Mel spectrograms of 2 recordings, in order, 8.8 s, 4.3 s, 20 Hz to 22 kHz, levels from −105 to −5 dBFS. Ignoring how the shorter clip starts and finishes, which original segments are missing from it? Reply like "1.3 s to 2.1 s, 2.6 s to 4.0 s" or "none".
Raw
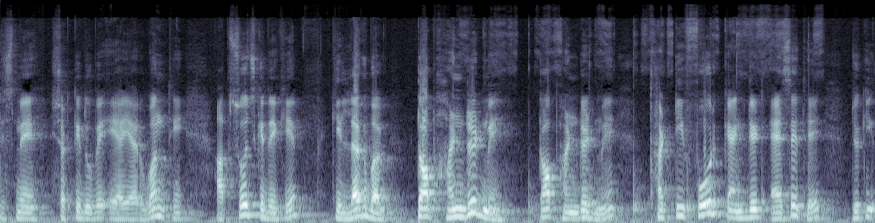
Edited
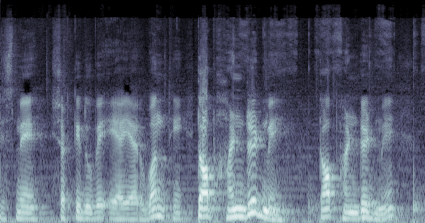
1.8 s to 4.0 s

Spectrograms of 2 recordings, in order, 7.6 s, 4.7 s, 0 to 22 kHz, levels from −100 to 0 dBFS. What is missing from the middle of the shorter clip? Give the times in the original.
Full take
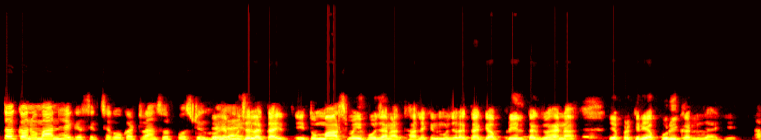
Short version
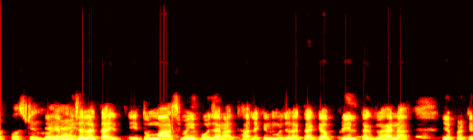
none

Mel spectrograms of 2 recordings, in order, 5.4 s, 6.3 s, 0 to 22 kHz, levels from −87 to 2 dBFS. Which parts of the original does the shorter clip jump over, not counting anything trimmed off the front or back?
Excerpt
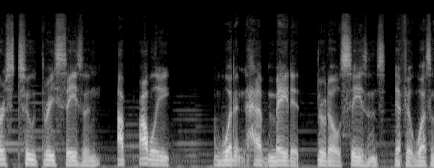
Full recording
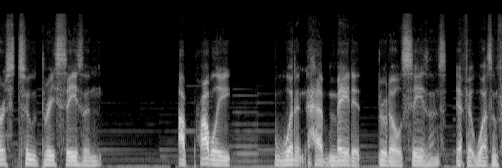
1.3 s to 2.1 s

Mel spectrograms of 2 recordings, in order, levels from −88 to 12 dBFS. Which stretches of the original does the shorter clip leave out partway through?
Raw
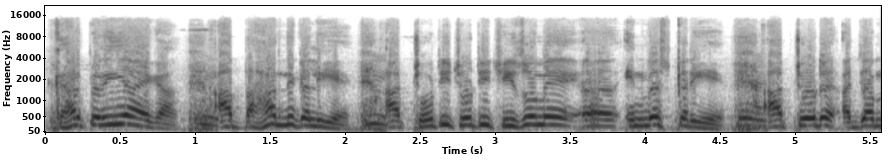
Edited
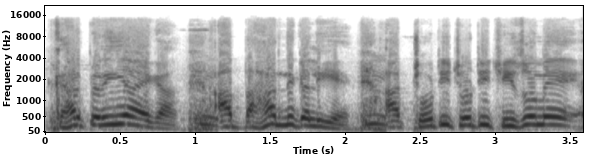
none

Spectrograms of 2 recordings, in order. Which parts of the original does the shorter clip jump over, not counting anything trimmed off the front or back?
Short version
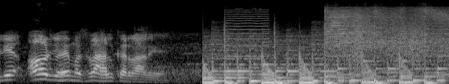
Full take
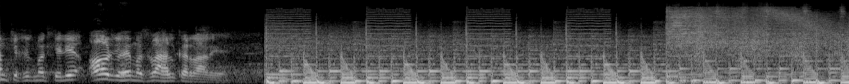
2.6 s to 5.4 s

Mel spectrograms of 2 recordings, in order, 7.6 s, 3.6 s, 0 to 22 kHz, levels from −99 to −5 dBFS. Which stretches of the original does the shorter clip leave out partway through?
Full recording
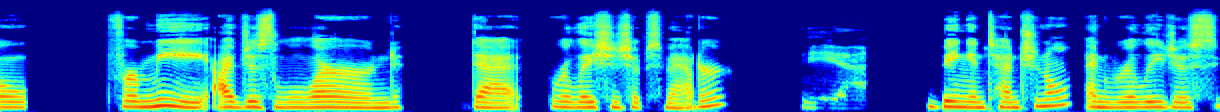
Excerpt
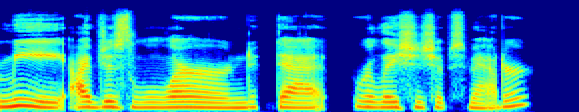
2.7 s to 3.1 s

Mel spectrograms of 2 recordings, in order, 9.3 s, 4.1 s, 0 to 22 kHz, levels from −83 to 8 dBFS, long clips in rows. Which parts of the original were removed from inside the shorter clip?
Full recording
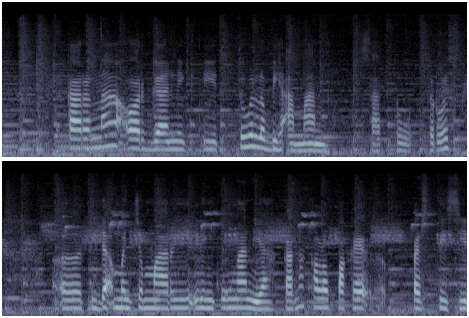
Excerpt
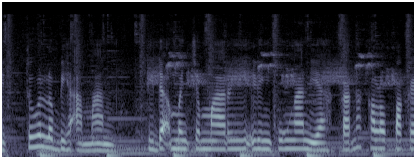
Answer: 3.6 s to 5.5 s

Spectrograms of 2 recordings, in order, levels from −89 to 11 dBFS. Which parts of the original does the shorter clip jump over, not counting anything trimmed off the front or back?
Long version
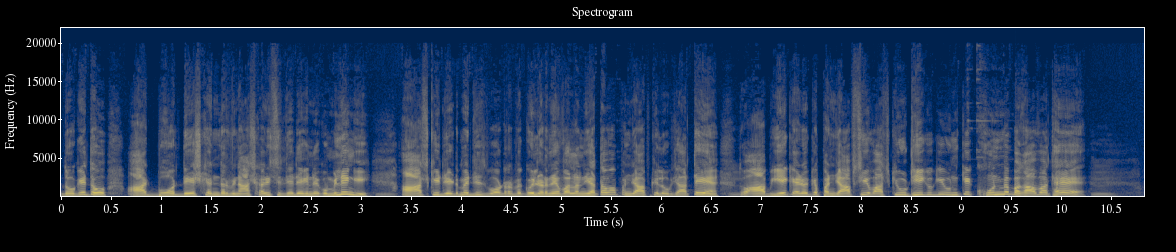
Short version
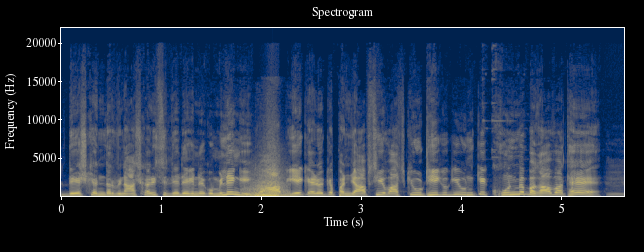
3.0 s to 6.7 s

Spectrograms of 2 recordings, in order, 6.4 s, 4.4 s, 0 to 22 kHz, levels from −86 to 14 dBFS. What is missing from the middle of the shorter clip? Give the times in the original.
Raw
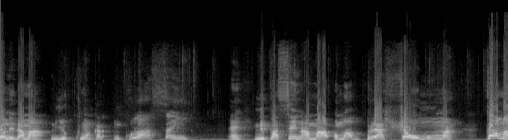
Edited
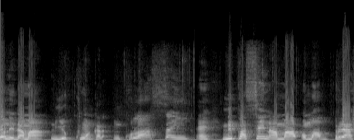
2.4 s to 2.8 s

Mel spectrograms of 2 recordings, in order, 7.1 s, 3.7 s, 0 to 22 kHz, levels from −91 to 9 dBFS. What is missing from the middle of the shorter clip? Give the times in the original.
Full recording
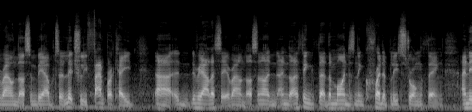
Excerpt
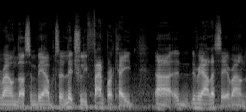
none

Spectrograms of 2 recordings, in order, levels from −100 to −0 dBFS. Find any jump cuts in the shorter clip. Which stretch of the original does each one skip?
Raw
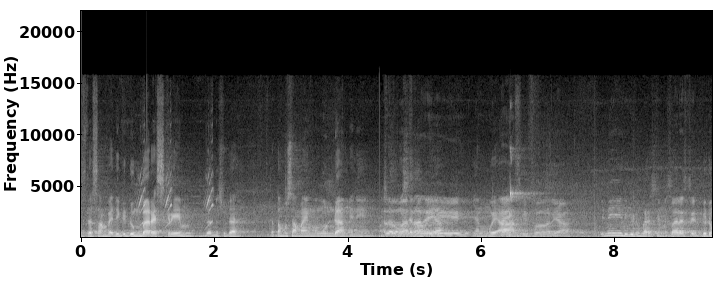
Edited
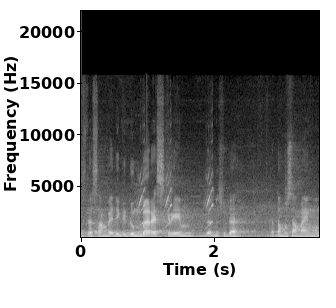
none

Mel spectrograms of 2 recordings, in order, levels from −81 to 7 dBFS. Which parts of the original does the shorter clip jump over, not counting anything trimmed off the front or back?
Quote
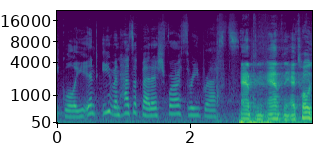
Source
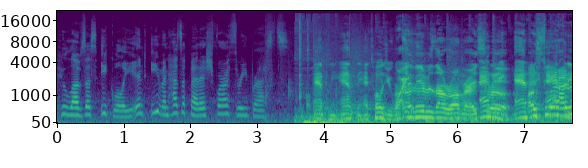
3.5 s to 3.8 s

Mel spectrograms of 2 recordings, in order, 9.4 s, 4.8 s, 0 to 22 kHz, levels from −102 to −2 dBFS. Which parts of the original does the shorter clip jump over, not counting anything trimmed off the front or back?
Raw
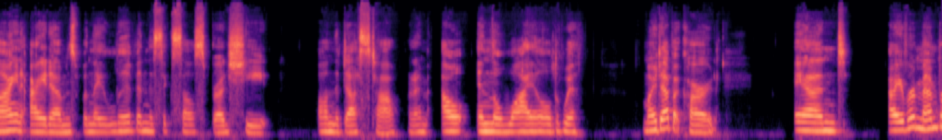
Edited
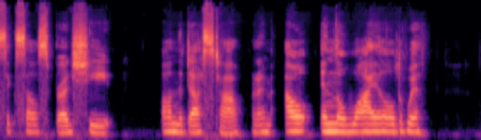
none

